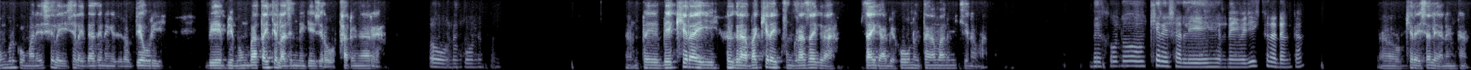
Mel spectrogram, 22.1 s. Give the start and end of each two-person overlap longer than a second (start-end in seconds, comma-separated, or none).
none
